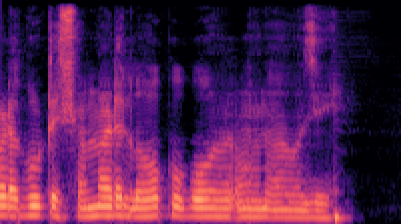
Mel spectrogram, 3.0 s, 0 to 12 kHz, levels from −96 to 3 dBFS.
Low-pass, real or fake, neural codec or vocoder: 10.8 kHz; fake; codec, 44.1 kHz, 1.7 kbps, Pupu-Codec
